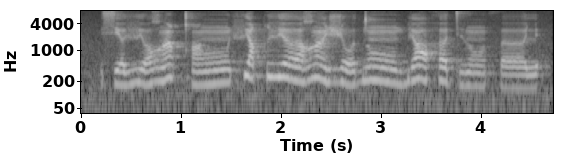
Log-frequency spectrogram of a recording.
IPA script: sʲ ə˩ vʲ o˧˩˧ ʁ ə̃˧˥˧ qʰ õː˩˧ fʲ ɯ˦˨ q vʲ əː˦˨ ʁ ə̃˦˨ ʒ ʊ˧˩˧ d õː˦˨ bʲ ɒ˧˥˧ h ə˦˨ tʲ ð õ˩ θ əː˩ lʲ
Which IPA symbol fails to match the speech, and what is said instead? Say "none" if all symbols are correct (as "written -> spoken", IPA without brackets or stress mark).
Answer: none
